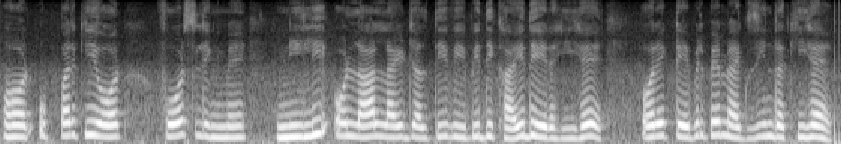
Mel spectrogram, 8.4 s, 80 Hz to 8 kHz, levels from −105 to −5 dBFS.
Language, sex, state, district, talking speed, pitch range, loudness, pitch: Hindi, female, Rajasthan, Jaipur, 180 wpm, 230-250 Hz, -13 LUFS, 240 Hz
